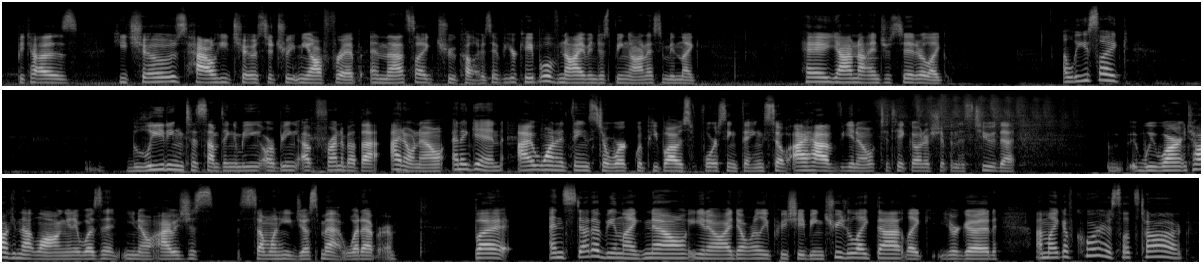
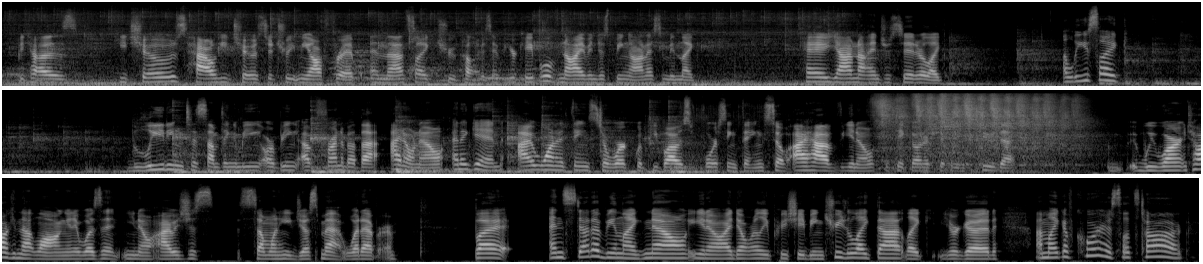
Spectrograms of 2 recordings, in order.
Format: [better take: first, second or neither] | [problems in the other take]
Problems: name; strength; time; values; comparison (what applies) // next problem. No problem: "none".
first | household noises; loud; until 22 s; 7 dB below the speech; faint in the first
